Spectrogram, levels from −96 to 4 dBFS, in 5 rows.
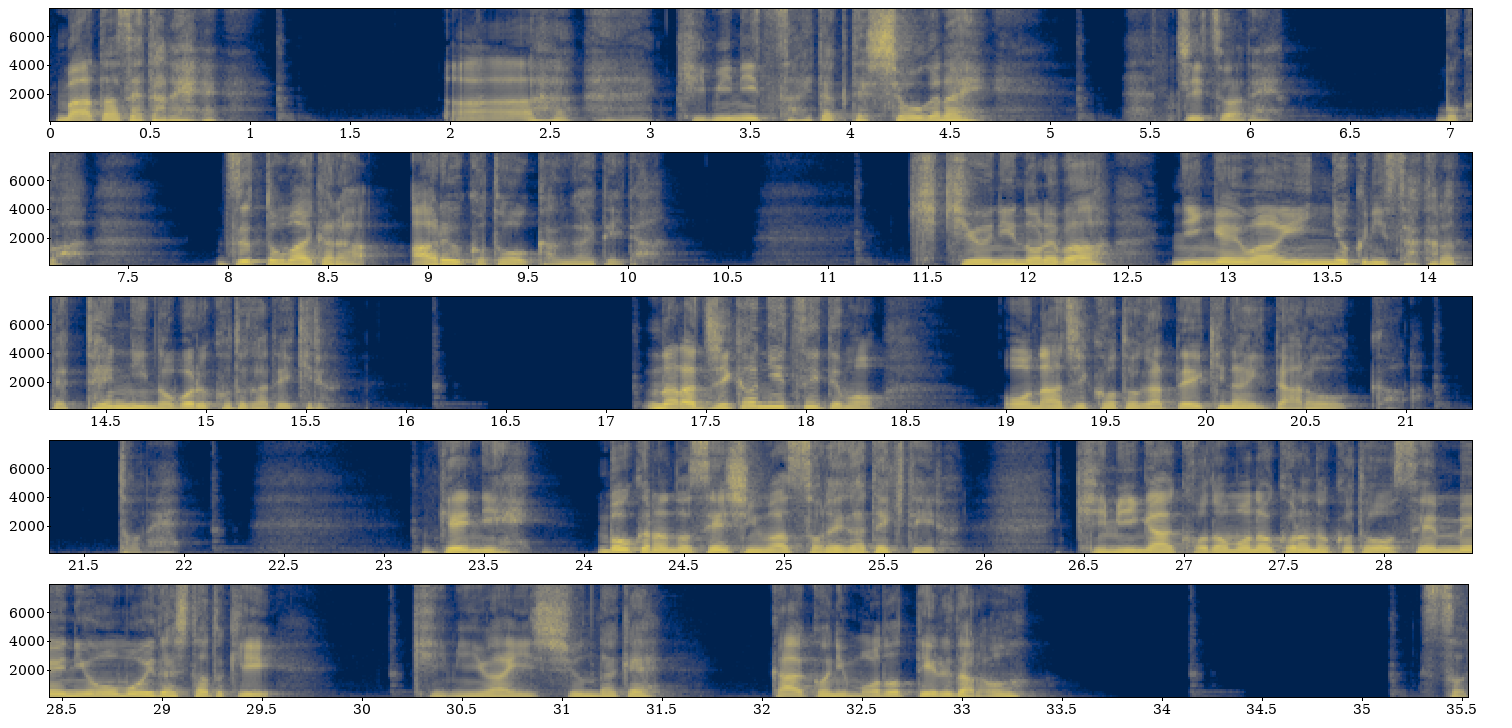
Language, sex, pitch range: Japanese, male, 110-175 Hz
